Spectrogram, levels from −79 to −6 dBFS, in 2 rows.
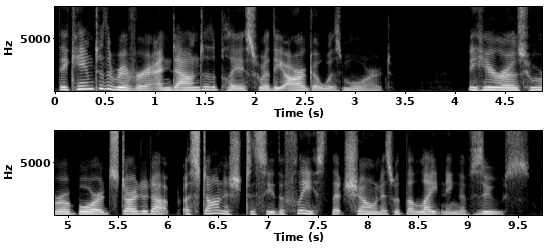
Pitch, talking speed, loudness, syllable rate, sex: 205 Hz, 215 wpm, -19 LUFS, 5.8 syllables/s, female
